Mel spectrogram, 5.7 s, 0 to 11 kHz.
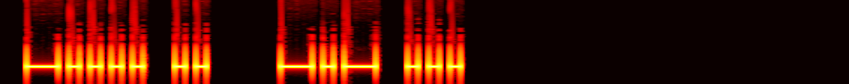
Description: Morse code, heard as a keyed tone, about 17 wpm, 700 Hz. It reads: 6I KS
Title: Winter Field Day Exchanges 17wpm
